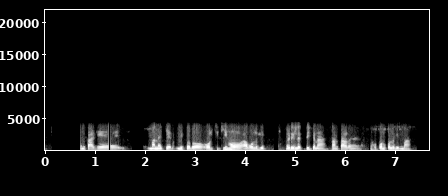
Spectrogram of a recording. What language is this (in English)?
Santali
